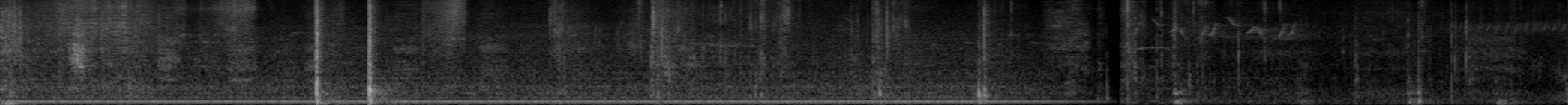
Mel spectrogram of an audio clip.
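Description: A cardboard box set down in an SUV's cargo area with a knock, followed by scattered sharp knocks and steps, over a steady low hum that stops about seven seconds in.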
